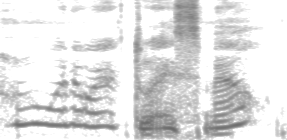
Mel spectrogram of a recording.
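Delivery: lightly voiced high, quiet fretting; mock self-conscious woman. Acts out Joanne's worried thought.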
